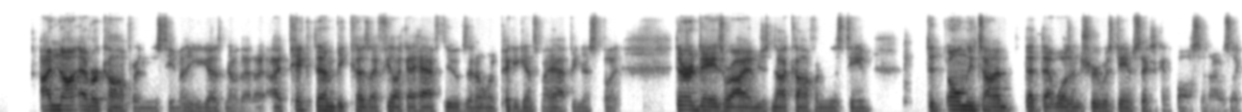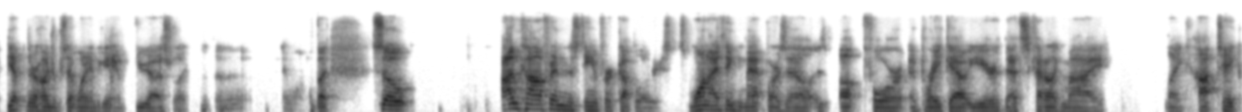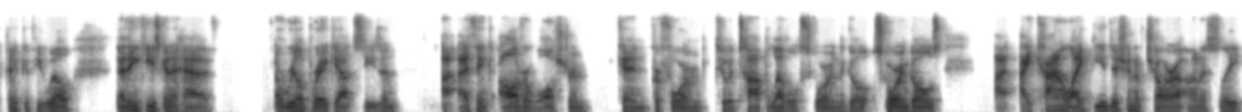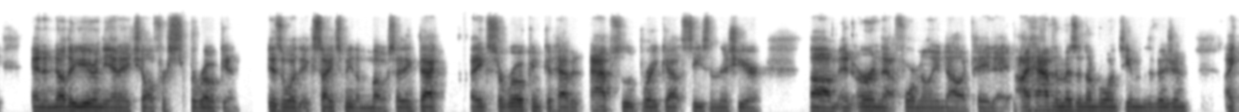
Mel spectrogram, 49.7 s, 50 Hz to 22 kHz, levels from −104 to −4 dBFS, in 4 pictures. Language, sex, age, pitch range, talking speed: English, male, 20-39, 115-125 Hz, 230 wpm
